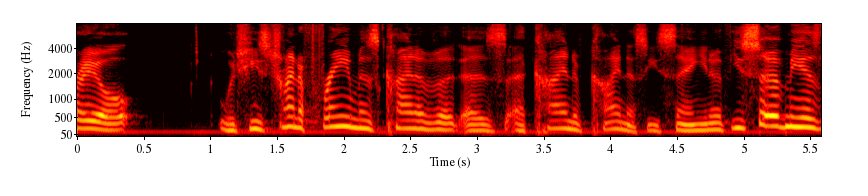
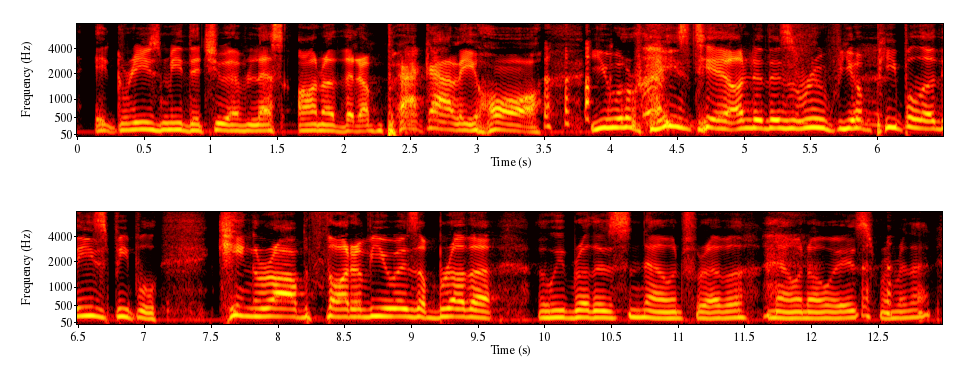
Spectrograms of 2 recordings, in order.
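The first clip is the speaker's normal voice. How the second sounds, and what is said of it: Imitated voice of Roderick. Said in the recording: “I have to do the Roderick voice.”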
